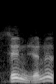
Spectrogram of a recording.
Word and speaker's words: St John: the disciples then urban st john or sinjin as the british pronounce it i never thought of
